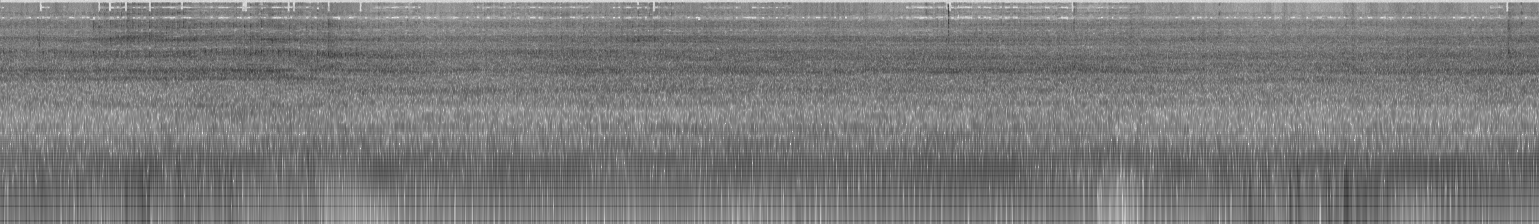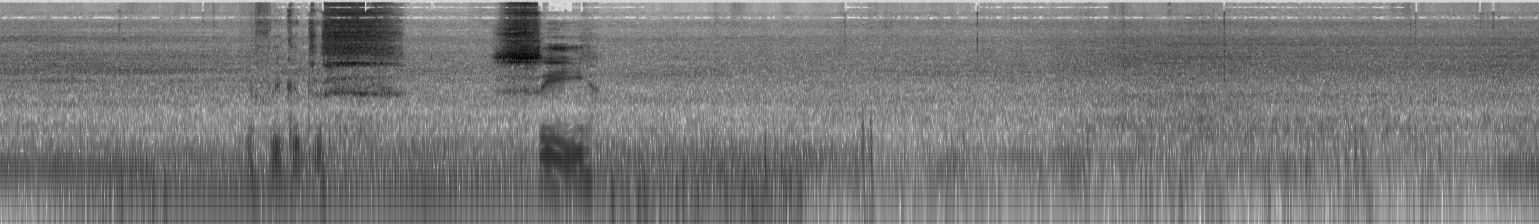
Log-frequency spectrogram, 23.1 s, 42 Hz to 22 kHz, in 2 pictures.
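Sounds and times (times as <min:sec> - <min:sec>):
engine droning: 0:00.0 - 0:23.0.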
